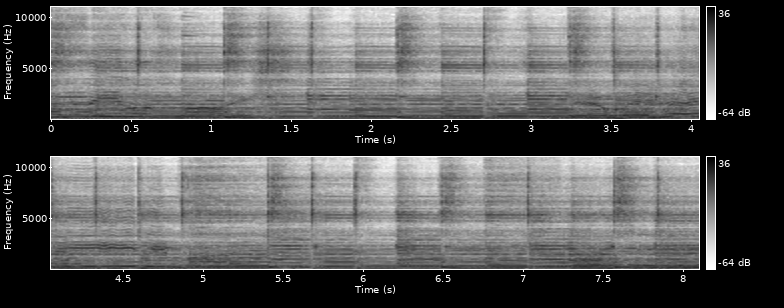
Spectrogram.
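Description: Male street singer singing through a microphone and loudspeaker over an amplified backing track with guitar and a steady beat.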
